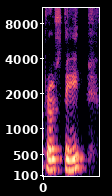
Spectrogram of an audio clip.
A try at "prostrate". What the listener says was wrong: With an R, prostrate.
